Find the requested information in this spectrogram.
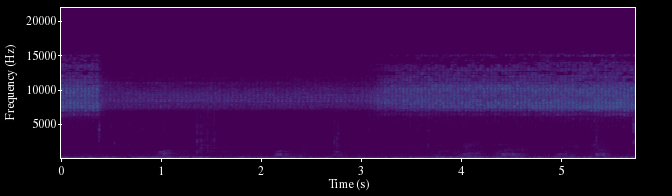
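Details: Great green bush-cricket (Tettigonia viridissima), recorded with an iPod touch 5: a sustained high, sizzling buzz that cuts out briefly after the first moment, then resumes and grows steadily louder, over faint low background murmur.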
